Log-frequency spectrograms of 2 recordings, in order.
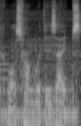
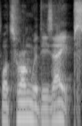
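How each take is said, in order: First: Said in the usual way. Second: Louder, exasperated; exasperated outburst. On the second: Acted. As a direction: burst out in disbelief. Exclaimed louder.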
